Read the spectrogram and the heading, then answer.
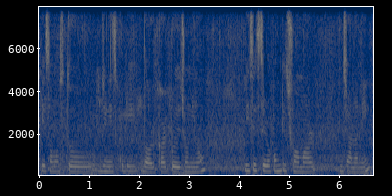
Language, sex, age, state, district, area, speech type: Bengali, female, 18-30, West Bengal, Hooghly, urban, spontaneous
